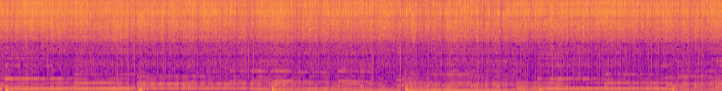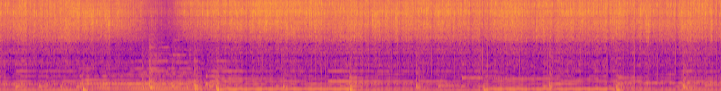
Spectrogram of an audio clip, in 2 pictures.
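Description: Chicken pieces frying in hot oil in a wok: a loud, steady sizzle that drops away briefly about two-thirds of the way through, over low background music.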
